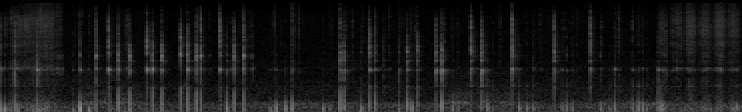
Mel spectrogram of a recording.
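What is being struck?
Wooden coaster.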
